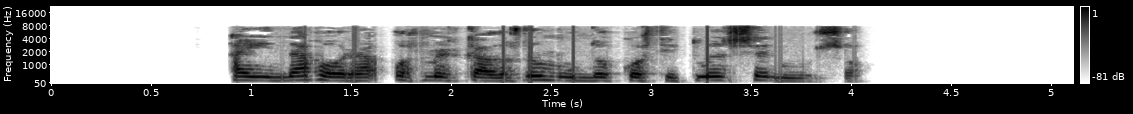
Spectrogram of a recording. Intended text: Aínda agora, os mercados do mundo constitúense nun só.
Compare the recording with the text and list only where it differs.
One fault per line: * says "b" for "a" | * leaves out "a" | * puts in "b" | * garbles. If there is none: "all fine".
all fine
